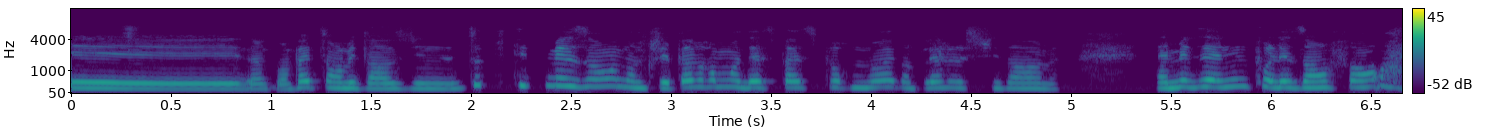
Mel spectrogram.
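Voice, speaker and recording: Her voice is high-pitched, and its pitch rises and falls in an ordinary way. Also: moderate pace. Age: 30s. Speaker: workshop participant. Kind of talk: testimony. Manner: stumbles over words.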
